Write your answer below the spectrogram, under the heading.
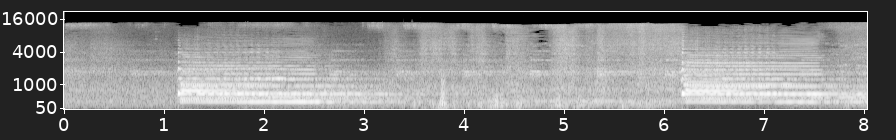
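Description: Nathan K5LA multi-chime air horn on an NJ Transit ALP-46A electric locomotive, sounding two long blasts about five seconds apart as the train approaches the station. A low rumble from the train runs underneath.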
